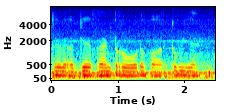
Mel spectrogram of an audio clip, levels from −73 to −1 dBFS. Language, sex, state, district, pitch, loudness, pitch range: Punjabi, male, Karnataka, Bangalore, 125 Hz, -15 LUFS, 105-130 Hz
